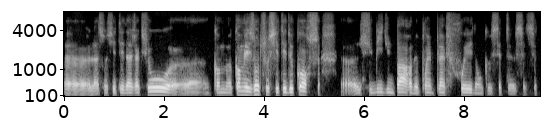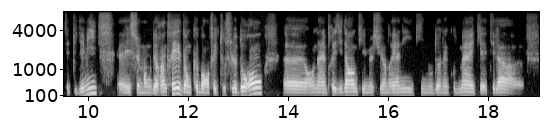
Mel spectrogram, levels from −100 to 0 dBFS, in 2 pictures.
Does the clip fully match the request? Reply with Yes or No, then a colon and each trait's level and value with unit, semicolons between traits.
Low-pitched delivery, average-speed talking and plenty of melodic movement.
Yes: low, 120 Hz; average, 185 wpm; wide, 5.8 semitones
